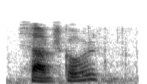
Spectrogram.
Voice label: "selbschtgool", alsace

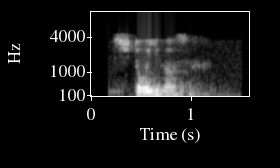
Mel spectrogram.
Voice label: "stoijwasser", alsace; meteo

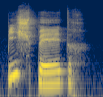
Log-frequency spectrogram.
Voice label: "bis spater", alsace

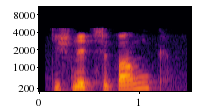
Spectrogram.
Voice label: "schnetzelbank", alsace; vin; chevalet du tonnelier

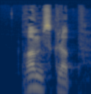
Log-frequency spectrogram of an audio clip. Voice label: "bramsklapp", alsace

